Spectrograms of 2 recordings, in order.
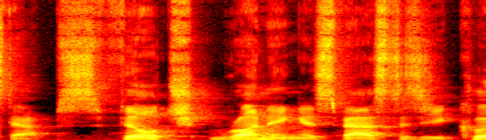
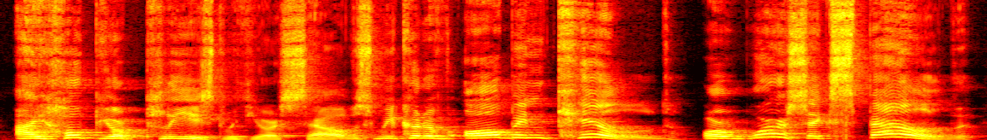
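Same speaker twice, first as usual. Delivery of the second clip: higher, indignant scolding; 8 semitones higher than usual. Acted. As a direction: lecture them, outraged. Hermione scolds the boys.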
